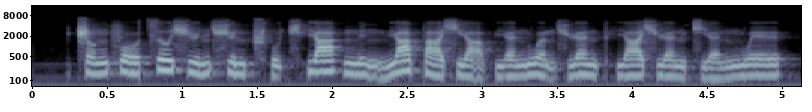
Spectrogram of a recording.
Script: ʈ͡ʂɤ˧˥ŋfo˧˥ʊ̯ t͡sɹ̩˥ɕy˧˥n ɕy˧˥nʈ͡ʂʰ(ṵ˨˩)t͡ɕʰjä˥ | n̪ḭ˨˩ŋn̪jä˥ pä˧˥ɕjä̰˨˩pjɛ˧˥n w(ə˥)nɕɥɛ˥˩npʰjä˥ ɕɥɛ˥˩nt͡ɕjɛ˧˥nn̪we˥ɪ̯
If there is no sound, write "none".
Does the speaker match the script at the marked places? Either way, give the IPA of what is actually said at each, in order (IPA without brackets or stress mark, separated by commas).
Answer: ṵ˨˩, ə̰˨˩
